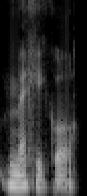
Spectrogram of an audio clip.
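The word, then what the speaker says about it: México: First of all, Texas in Spanish is pronounced Texas, just the same as in how Mexico in Spanish is pronounced Mexico, right?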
